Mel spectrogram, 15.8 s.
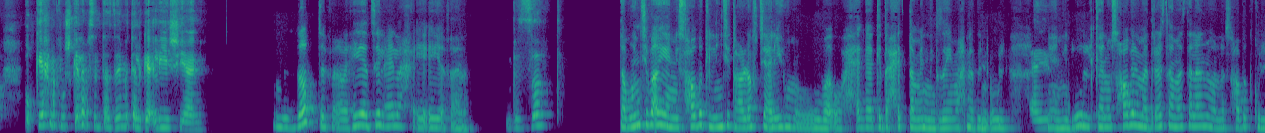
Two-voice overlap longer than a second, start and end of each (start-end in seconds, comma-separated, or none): none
